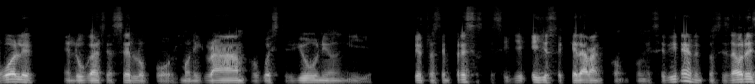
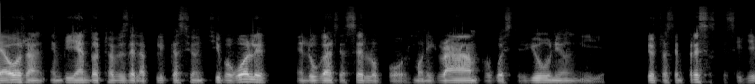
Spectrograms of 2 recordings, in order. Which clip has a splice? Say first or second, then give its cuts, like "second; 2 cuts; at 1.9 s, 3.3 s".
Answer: first; 1 cut; at 6.0 s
